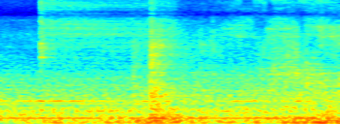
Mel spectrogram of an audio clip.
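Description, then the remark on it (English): The doors of an uptown Q subway train slide shut with a brief clunk and a louder thud, set against a steady, rumbling background of station noise. “Stand clear of the closing doors.”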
